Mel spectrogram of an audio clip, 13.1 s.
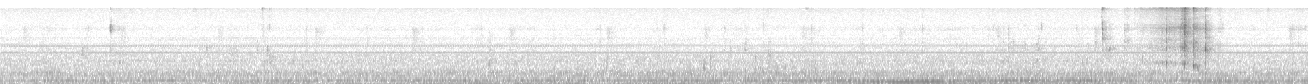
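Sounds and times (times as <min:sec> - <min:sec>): person chewing crisp apple: 0:10.0 - 0:12.3.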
